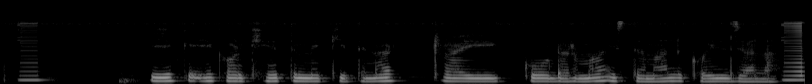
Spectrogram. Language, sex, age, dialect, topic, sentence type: Bhojpuri, male, 25-30, Northern, agriculture, question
